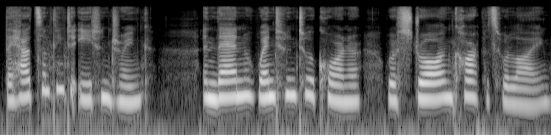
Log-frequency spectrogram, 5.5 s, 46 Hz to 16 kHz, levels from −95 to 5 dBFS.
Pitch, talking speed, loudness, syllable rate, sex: 225 Hz, 205 wpm, -18 LUFS, 5.8 syllables/s, female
